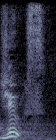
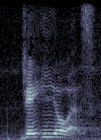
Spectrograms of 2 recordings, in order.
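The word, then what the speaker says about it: JeOS: OS is US using a technology called juice when of you guys want to take a guess at what juice is J EOS bonus points if you can spell it too j e j EOS just enough operting there it is two points all right just enough operating system so now I've slimmed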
